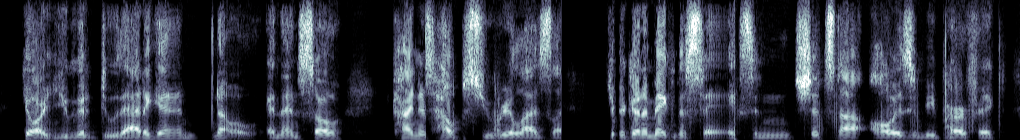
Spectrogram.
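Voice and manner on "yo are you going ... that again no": mock very aggressive delivery. Retelling how he was taught not to repeat a mistake, imitating a very aggressive tone. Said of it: "in a very aggressive".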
